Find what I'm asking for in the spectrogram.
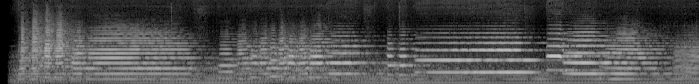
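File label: trombone cad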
